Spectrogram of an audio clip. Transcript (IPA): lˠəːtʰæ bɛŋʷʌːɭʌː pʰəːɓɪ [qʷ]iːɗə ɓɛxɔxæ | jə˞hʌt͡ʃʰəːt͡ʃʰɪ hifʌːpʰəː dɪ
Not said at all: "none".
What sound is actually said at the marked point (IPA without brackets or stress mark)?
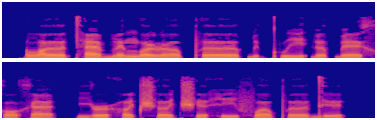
kʷʼ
